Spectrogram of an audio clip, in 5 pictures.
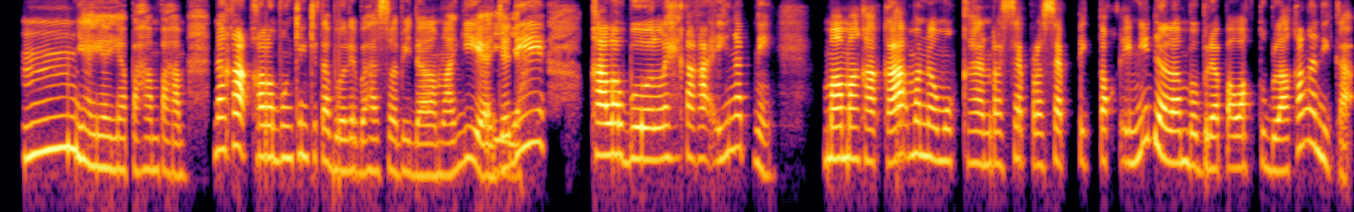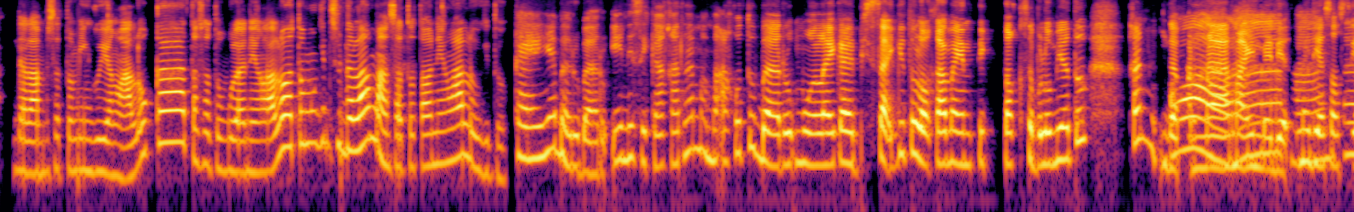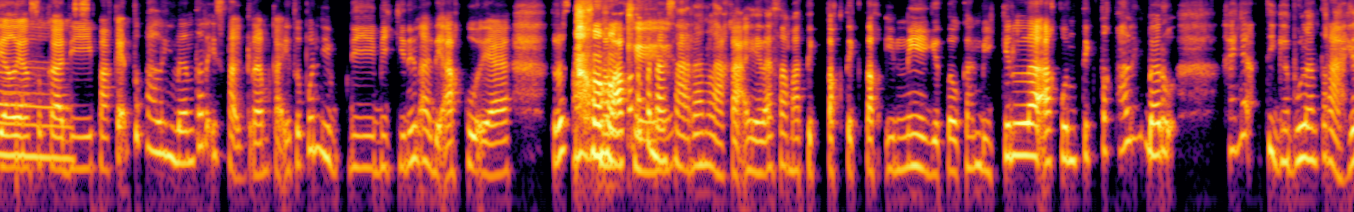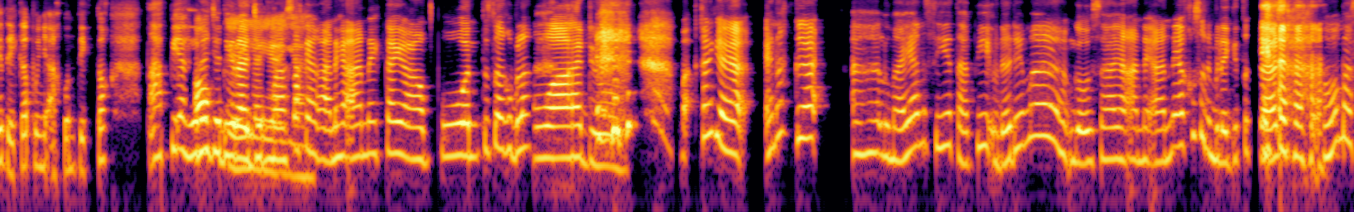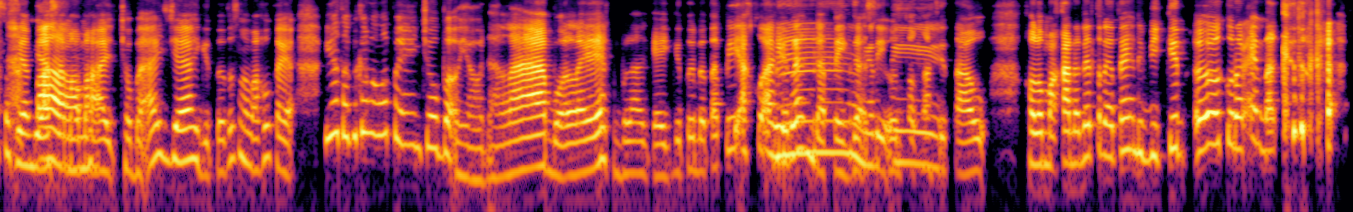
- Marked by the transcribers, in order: other background noise; laughing while speaking: "Oke"; chuckle; chuckle; laughing while speaking: "gitu, Kak"
- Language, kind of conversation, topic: Indonesian, podcast, Apa pendapatmu tentang kebohongan demi kebaikan dalam keluarga?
